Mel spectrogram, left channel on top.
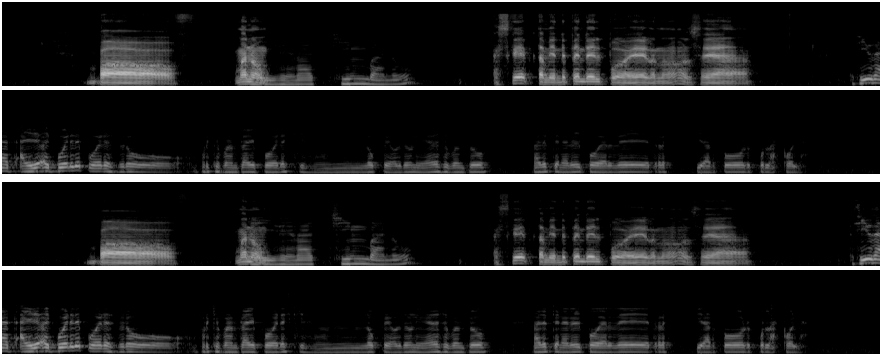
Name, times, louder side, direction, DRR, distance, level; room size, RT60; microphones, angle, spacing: voice 1, 0.9-1.8 2.3-2.7 4.9-7.5, left 4 dB, 50° left, 1.8 m, -27 dB
voice 2, 2.5-4.1 8.5-13.7 14.1-16.8, right 2 dB, 55° right, 3.9 m, -39 dB
head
